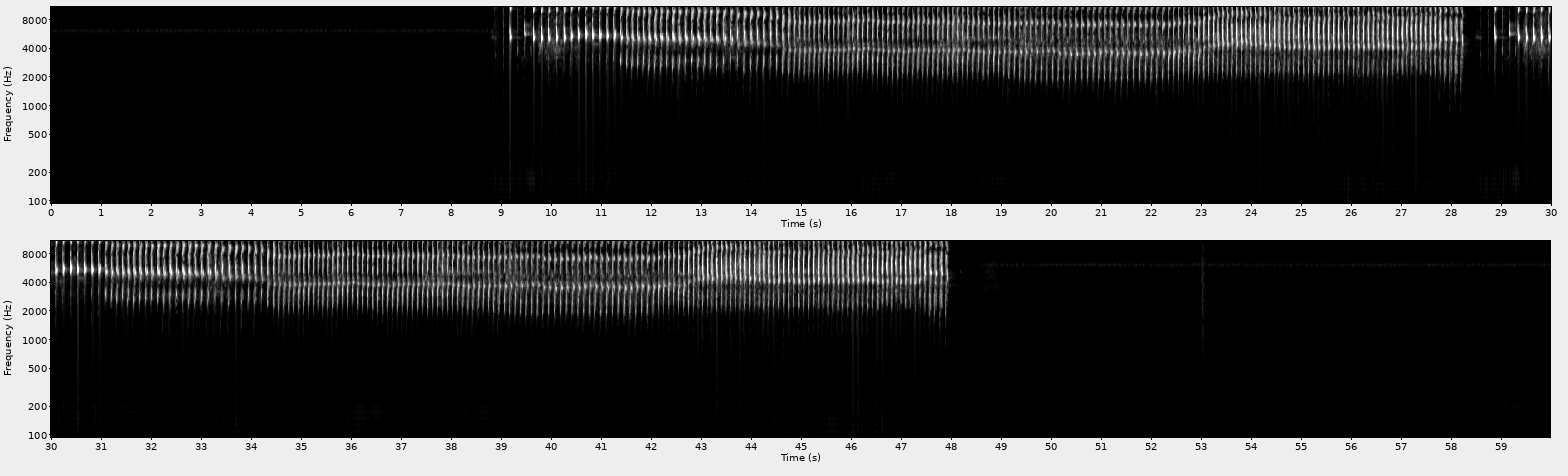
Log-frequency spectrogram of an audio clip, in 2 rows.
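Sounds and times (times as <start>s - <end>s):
lovebird chattering: 9.0s - 48.0s.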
